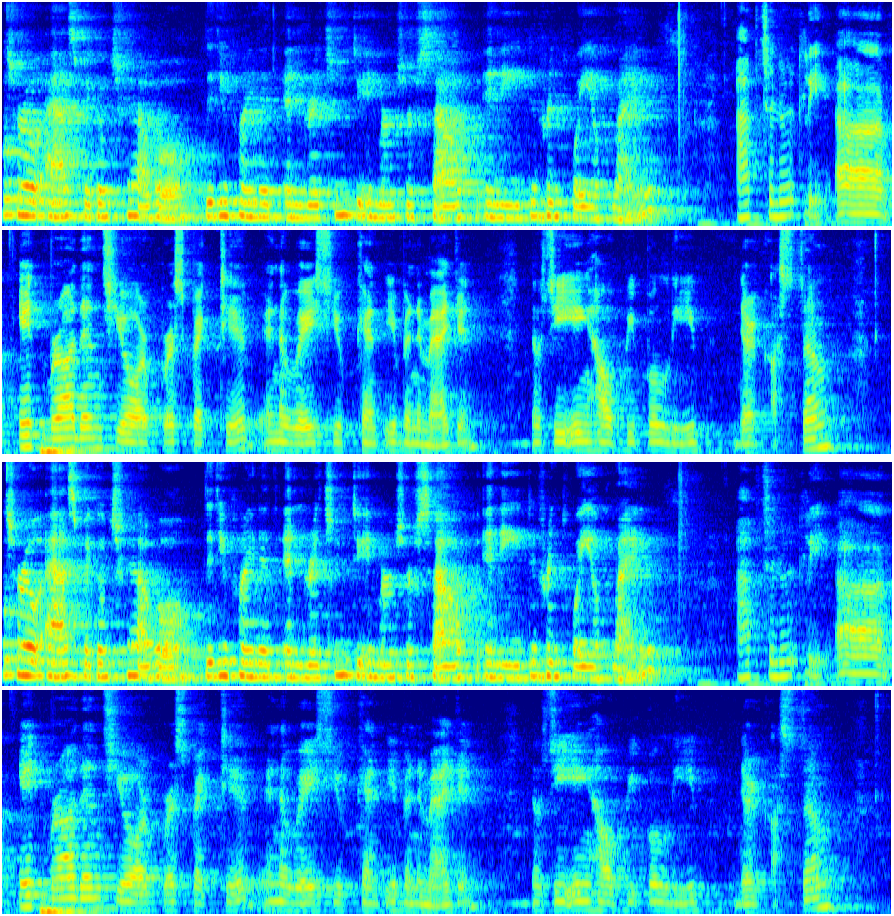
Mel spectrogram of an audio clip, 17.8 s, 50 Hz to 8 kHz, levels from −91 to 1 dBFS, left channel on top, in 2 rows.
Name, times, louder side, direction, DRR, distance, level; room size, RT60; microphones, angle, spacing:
voice 1, 0.0-6.5, right 1 dB, 80° right, 0 dB, 1.7 m, -28 dB
voice 2, 7.3-13.6 13.9-15.9 16.2-17.5, left 4 dB, 85° left, 9 dB, 0.6 m, -35 dB
20.0 x 11.0 x 2.3 m, 1.2 s
head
